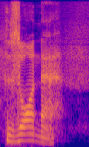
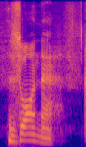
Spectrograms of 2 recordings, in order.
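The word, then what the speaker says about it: Sonne: अगर ये लेटर शुरू में आ जाए या बीच में आ जाए तो उसको जेड की तरह प्रोनाउंस किया जाता है। For example जोना, जोना।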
